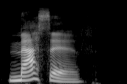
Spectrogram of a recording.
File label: "MASSIVE", english; 3000 words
